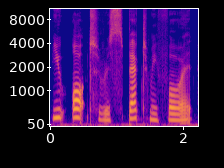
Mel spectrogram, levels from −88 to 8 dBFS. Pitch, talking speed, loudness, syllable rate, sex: 195 Hz, 190 wpm, -19 LUFS, 4.0 syllables/s, female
